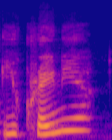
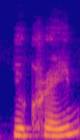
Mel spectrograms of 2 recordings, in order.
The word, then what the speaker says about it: Ukraine: I need I would also really like to know more about the the history of Ukrainia. Ukraine. Ukraine. Yeah, that's how you say it.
